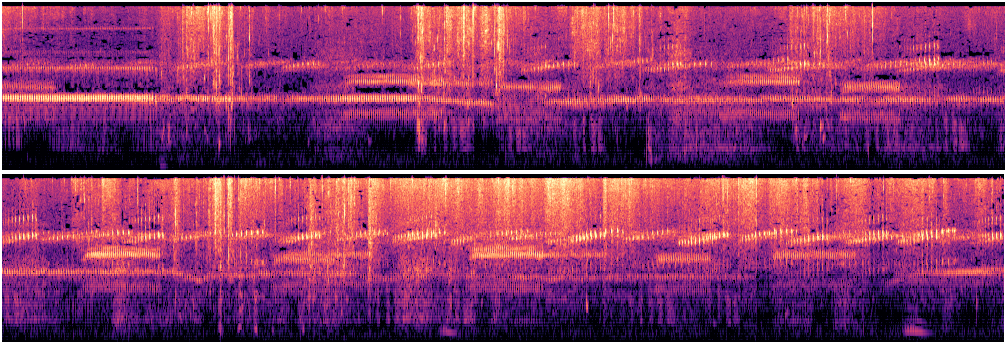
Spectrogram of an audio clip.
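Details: Frogs calling together in the St. Olaf College Natural Lands: a dense, busy chorus of short rising peeps about four per second, with a thinner steady trill underneath and scattered clicks and knocks.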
